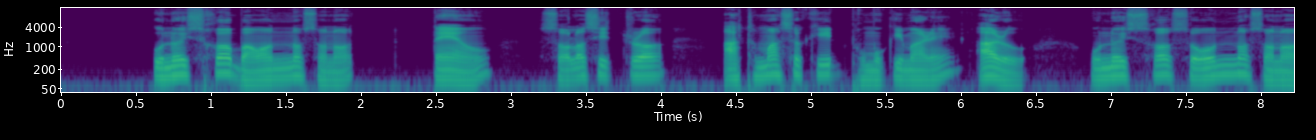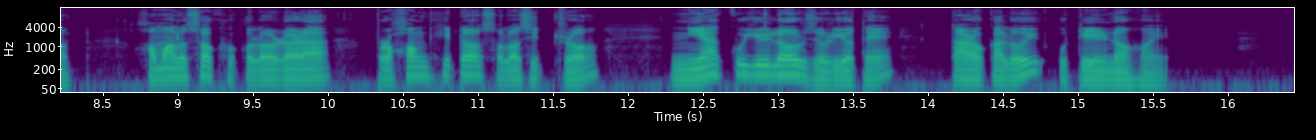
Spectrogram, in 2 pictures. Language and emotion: Assamese, neutral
